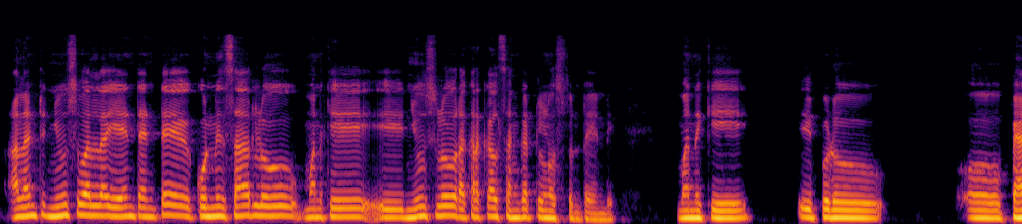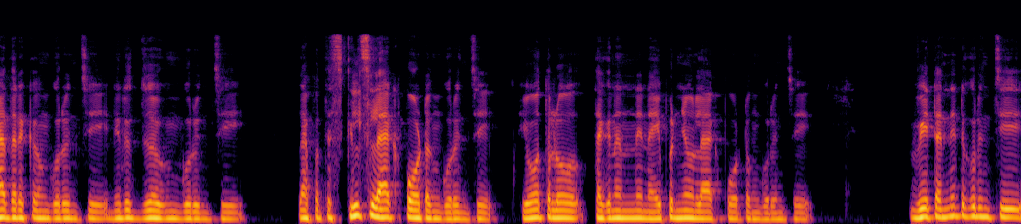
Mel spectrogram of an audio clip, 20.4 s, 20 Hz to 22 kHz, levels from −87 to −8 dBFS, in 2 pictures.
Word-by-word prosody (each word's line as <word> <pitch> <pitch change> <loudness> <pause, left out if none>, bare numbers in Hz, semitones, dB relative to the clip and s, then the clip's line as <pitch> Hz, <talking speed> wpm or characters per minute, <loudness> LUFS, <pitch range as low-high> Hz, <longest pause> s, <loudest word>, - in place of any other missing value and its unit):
అలాంటి 170 +3 0
న్యూస్ 175 +2 0
వల్ల 175 -1 +1 0.2
ఏంటంటే 165 +1 -2 0.3
కొన్నిసార్లు 170 +2 0 0.4
మనకీ 145 +1 -2 0.5
ఈ - - -1 0.2
న్యూస్‌లో 170 +3 0
రకరకాల 150 +2 -2
సంఘటనలొస్తుంటాయండి. 125 -7 -3 0.7
మనకీ 135 0 +3 0.9
ఇప్పుడూ 140 0 +2 1.3
ఓహ్! 135 -1 +2
పేదరికం 140 -1 +3
గురించి, 125 -1 -1 0.2
నిరుద్యోగం 130 -1 +2
గురించి 120 -1 -3 0.7
లేపోతే 135 0 0
స్కిల్స్ 170 +7 +2
లేకపోవటం 135 -2 +3
గురించి 115 0 -2 0.4
యువతలో 135 0 +3 0.3
తగినన్ని 130 0 +3
నైపుణ్యం 130 +2 +2
లేకపోవటం 120 -1 -4
గురించి 115 +1 -7 1.2
వీటన్నిటి 155 +3 +3
గురించి 150 -2 +2
135 Hz, 80 wpm, -23 LUFS, 125-155 Hz, 1.3 s, మనకీ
